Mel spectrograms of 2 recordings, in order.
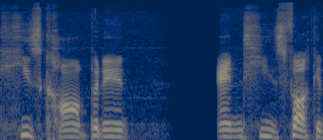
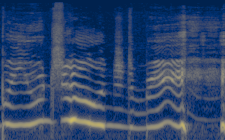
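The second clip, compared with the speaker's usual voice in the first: put-on, very high, blubbering crying child's voice. Retelling a subbed anime scene, quoting the kid: imitating a crying kid. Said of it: "the kid just starts crying and going".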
